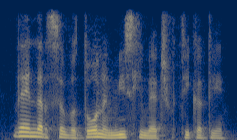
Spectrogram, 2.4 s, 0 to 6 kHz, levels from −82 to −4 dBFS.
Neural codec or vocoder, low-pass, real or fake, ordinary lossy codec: codec, 16 kHz in and 24 kHz out, 0.6 kbps, FocalCodec, streaming, 2048 codes; 5.4 kHz; fake; none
